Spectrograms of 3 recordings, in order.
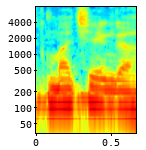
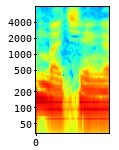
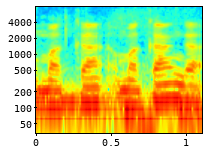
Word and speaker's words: Makenga: It's called Machenga. I think that's how they pronounce it. Or Makanga. I don't know. Just in Uganda and Rwanda. Yeah. in Uganda we could say Makanga, but you're saying it should be Machenga. But even in Uganda it can't be Makanga because it's Makenga. My understanding of Uganda can't be Makanga. It's Makenga.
